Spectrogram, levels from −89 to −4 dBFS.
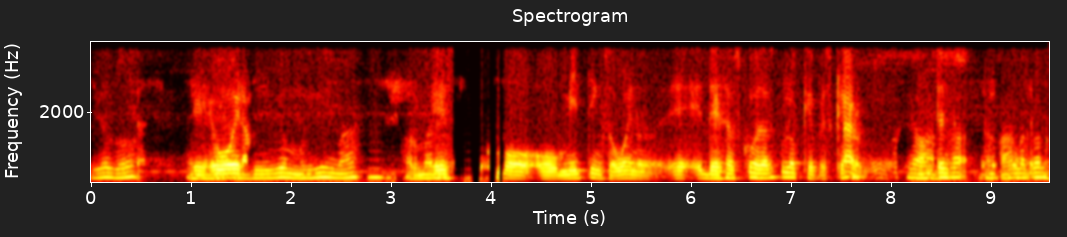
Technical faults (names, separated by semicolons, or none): speech suppressed in double talk; echo leak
